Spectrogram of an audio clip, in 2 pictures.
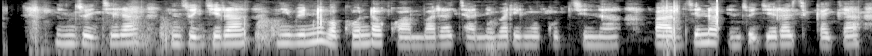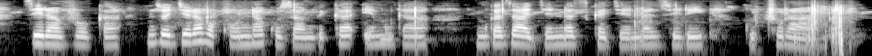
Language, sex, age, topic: Kinyarwanda, female, 18-24, government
